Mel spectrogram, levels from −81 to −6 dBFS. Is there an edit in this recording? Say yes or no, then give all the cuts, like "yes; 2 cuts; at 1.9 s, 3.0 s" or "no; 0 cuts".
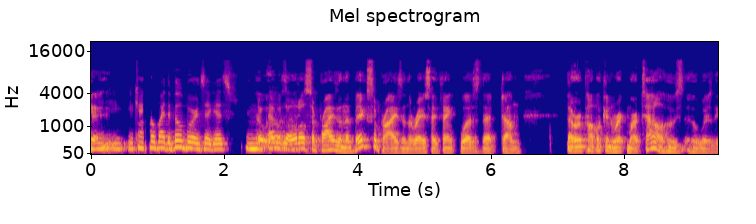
no; 0 cuts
